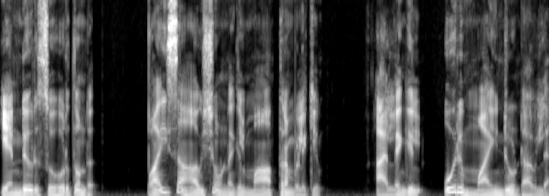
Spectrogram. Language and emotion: Malayalam, disgusted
